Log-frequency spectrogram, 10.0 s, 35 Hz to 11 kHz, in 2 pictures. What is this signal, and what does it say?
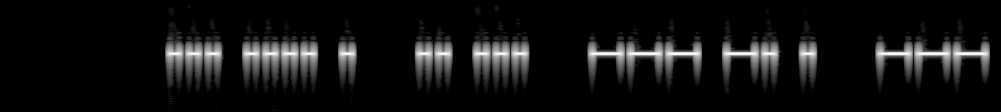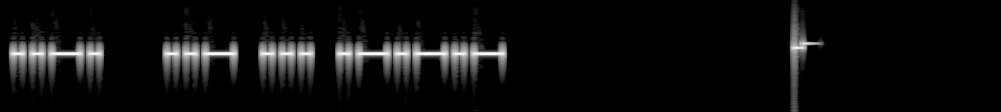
Morse code, heard as a keyed tone, about 25 wpm, 700 Hz. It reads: SHE IS ONE OF US.
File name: practice / 25wpm / Sentences with 3-Word Phrases - 25wpm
